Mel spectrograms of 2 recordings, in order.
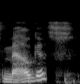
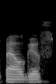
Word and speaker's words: Malgus: kind of think it's Malgus but yeah oh yeah I guess there mgus Malgus whatever it is I pronounce it like yeah I pronounce it with like that low a so Ma malas so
